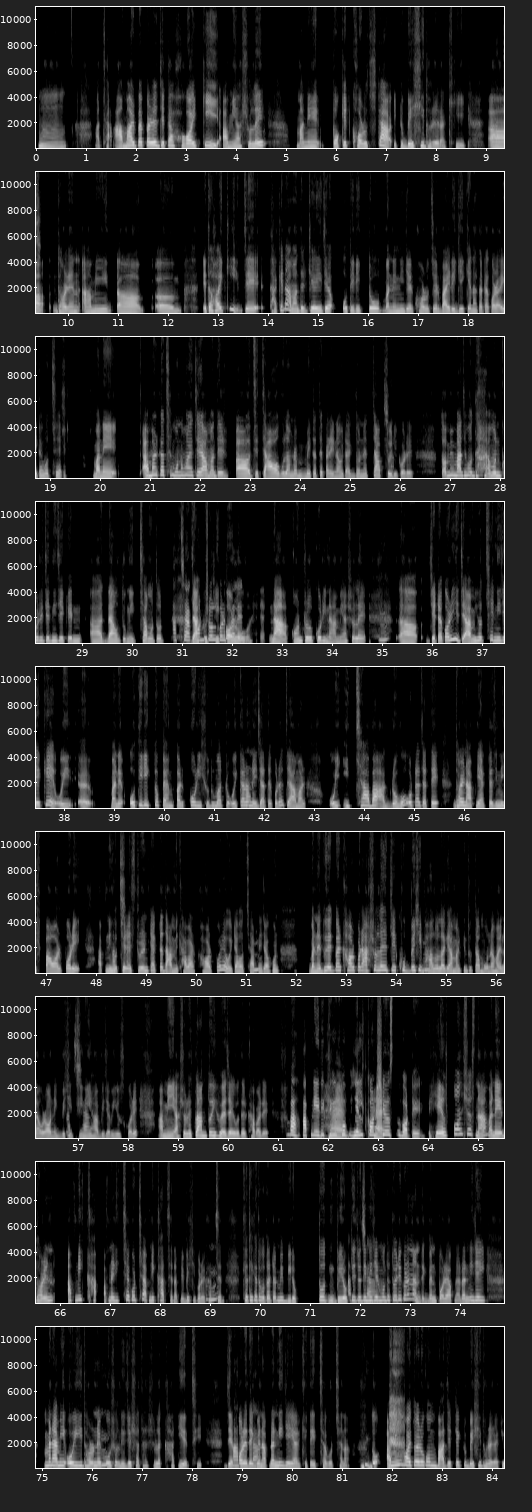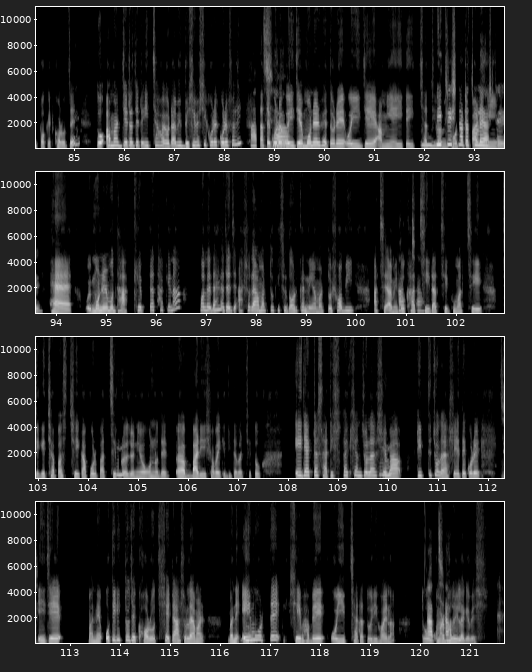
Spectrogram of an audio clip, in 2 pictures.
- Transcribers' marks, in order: fan; scoff; "মতোন" said as "মতোট"; in English: "প্যাম্পার"; tapping; in English: "Health conscious"; in English: "Health conscious"; "হটাৎ" said as "হোতাট"; in English: "স্যাটিসফ্যাকশন"; "আচ্ছা" said as "চ্ছি"
- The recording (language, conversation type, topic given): Bengali, unstructured, আপনি আপনার পকেট খরচ কীভাবে সামলান?
- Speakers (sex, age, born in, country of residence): female, 25-29, Bangladesh, Bangladesh; female, 25-29, Bangladesh, Bangladesh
